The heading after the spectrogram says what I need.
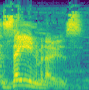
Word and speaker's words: Zynmanos: Zane, so like more like Zynmanos. Zynmanos. However, I did notice shiny Slowpoke. Good eyes there, Raph. Good eyes. Good spot. Zynmanos. Perfect. Thank you very much, Erin. I'm useless at pronouncing. I'm going to put an extra little note on there so I know how to pronounce it as well. Like saying Zane.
